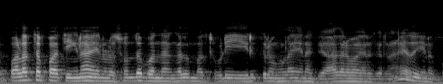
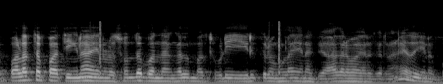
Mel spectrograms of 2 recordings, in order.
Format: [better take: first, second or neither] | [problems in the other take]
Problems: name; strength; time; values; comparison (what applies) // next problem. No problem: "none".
first | background sound (Wood); 18 dB below the speech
